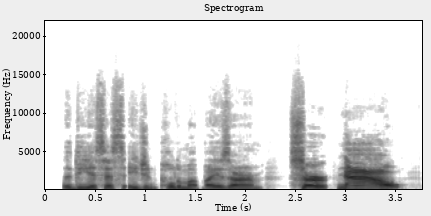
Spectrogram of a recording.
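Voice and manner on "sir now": very loud, very high, shrill, urgent scream. Reading a story aloud, an agent urging an official to leave: screaming. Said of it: "The agent screamed at him".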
